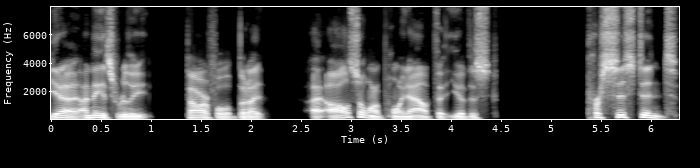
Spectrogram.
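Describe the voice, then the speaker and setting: Long, frequent pauses, ordinary pitch variation and very even loudness over a quiet background. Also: man, medium pitch for a man, moderate pace, dry, close sound with no echo. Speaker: podcast host. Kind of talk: podcast interview questions.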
